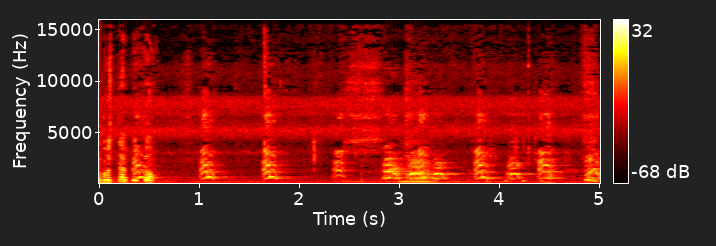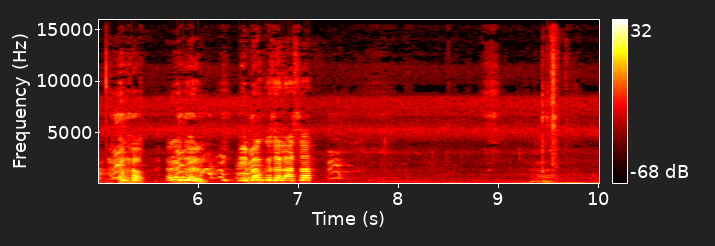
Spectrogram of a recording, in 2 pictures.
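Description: Men laughing, with short murmured vocal sounds in bursts.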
